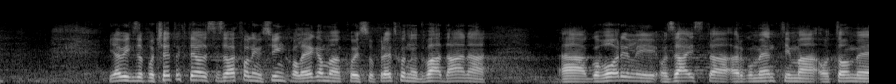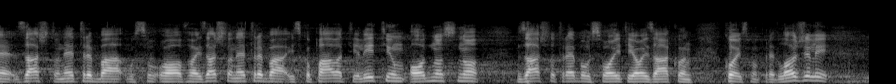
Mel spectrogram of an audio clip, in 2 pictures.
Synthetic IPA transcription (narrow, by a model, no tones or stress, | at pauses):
jaːbixzapo̞t͡ʃe̞ːt̪akʰːt̪eod̪ase̞zaxʋalimsʋiːmko̞le̞ːɡamako̞jesupɾe̞ːt̪xod̪nad̪ʋaːd̪aːna | ɡo̞ʋo̞ɾilio̞zajist̪aaɾɡume̞nt̪imaʔo̞t̪o̞me̞zaʃt̪o̞ne̞t̪ɾe̞bausoʋajzaʃt̪o̞ne̞t̪ɾebaiskopaːʋat̪ilit̪iumo̞d̪no̞sno̞ | zaʃt̪o̞t̪ɾe̞bausʋo̞jit̪io̞ʋajzaːkon | ko̞jismo̞pɾe̞d̪lˠo̞ʒili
